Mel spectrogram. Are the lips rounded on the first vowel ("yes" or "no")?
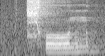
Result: yes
